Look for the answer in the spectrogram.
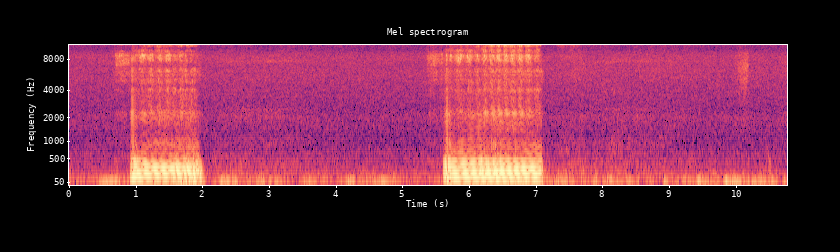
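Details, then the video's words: Pug Barney, exhausted and fast asleep, lets out two long, low rattling snores about five seconds apart, separated by soft quiet breathing. "Мопс спит и храпит😴Уставший Барни"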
